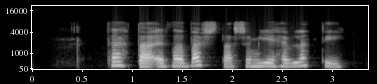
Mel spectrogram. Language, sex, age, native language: Icelandic, female, 20-29, Icelandic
